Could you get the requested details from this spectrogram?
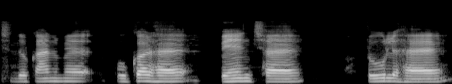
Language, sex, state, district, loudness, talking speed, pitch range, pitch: Hindi, male, Bihar, Muzaffarpur, -17 LUFS, 130 wpm, 135-145 Hz, 140 Hz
